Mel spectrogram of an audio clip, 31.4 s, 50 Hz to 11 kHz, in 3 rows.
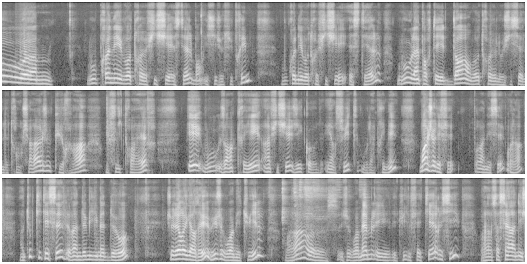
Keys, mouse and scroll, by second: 3.9 Delete, 4.1 Delete, 19.7 click.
